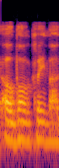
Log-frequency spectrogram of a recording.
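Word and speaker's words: Au Bon Climat: Or maybe a better $50 wine than this, the OO Clema. That's spelled A U B O N C L I M A T.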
